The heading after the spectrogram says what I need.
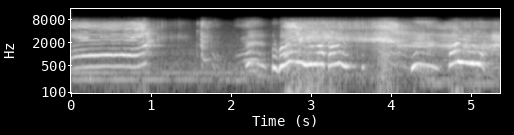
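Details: High-pitched infant vocalizations, a sustained wail then breathy squeals between pauses, partly crying and partly laughing, as the baby reacts to its mother sneezing.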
